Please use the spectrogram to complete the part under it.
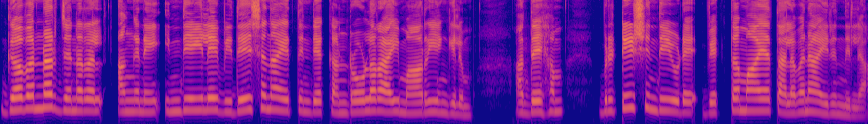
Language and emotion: Malayalam, neutral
